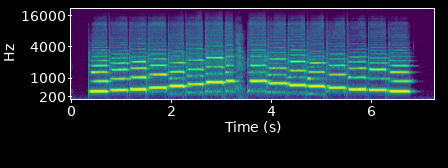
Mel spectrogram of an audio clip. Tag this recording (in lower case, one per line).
musical instrument
woodwind instrument
music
